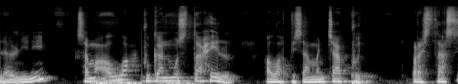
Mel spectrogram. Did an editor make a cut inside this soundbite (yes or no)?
yes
